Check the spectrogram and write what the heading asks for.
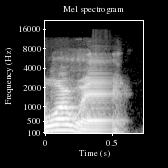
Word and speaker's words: Warwick: He's like, no, not the first W. – And actually, that's maybe my problem. I didn't know there was no Warwick.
